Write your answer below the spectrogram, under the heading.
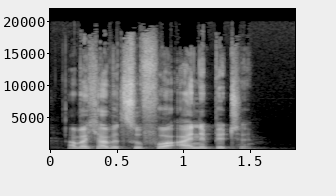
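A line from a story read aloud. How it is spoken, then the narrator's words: Firm voice, smiling. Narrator (German): sagt mit fester Stimme und lächelt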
